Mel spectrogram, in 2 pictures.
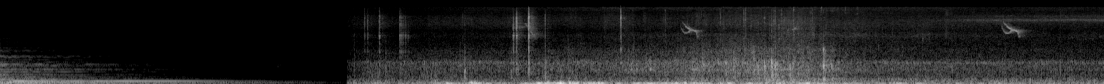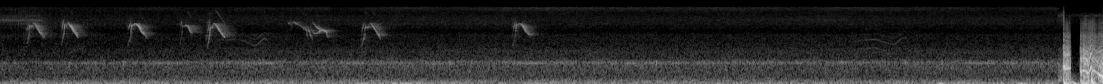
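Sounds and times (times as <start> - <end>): bicycle passing: 3.5 - 21.6
small birds chirping: 5.0 - 5.4, 6.7 - 7.2, 7.8 - 16.8, 19.4 - 21.0.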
